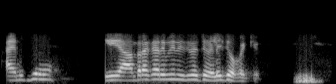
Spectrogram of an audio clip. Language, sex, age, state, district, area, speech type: Malayalam, female, 60+, Kerala, Alappuzha, rural, conversation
